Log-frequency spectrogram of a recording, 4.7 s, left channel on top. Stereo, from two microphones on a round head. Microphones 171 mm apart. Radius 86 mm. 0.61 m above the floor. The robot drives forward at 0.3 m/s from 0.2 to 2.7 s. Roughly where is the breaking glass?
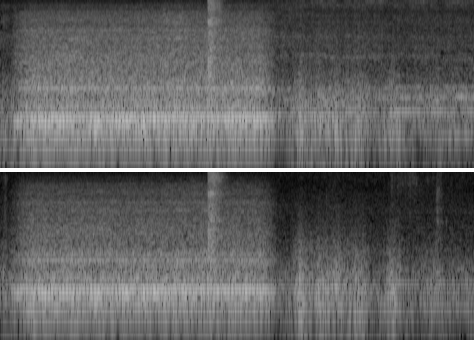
Left.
